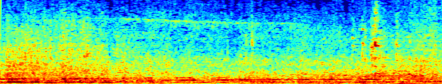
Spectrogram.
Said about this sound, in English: Alex, all four Michelin tyres over the curb, so he must have been a gnat's whisker away from the inside wall.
